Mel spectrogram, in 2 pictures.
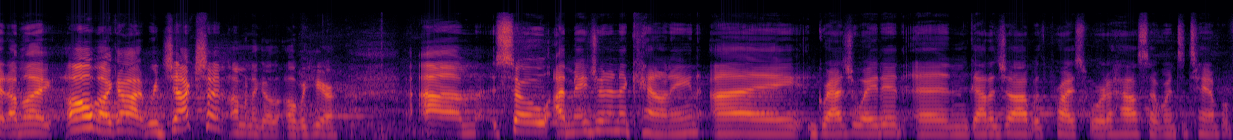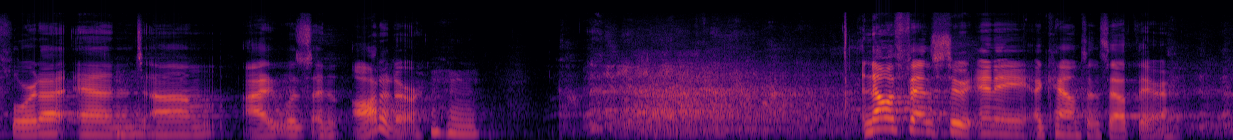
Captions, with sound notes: I'm like, oh my God, rejection, I'm going to go over here. So I majored in accounting, I graduated and got a job with Price Waterhouse. I went to Tampa, Florida and I was an auditor. (audience laughing) No offense to any accountants out there.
